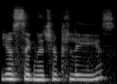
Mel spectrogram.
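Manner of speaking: loud, mockingly courteous tone with an edge. Pushing a parchment over for signing in character: mocking tone. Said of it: "I say mockingly as I scooch over the parchment".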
